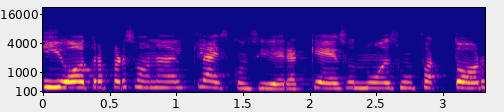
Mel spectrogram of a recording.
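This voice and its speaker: A woman's monotone, flat voice against a quiet background. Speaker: panelist on domestic violence response. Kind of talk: videoconference presentation. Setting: video call. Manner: fast.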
